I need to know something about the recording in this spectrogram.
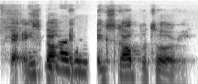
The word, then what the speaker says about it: exculpatory: and failing to disclose exculpatory evidence. I still pronounced that wrong. Exculpatory. Exculpatory.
